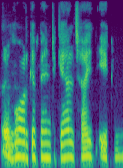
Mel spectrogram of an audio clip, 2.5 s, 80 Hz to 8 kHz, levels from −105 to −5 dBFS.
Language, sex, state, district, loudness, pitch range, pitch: Maithili, female, Bihar, Samastipur, -17 LUFS, 200-215 Hz, 205 Hz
